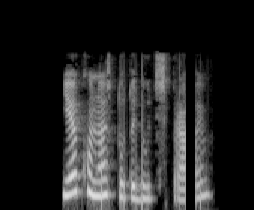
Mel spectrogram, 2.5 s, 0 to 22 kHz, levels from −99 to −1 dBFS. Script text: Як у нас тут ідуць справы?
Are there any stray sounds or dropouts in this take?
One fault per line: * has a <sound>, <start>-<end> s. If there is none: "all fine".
* has a dropout, 1.9-2.0 s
